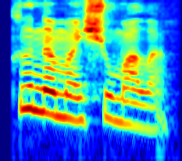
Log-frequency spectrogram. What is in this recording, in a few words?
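"кыномой сюмало", Komi, female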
